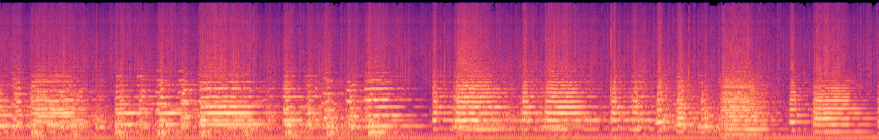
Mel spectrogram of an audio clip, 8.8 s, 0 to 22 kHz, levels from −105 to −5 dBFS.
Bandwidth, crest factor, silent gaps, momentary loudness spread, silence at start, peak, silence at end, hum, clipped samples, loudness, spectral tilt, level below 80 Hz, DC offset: over 20 kHz; 16 dB; none; 8 LU; 0 s; 0 dBFS; 0 s; none; under 0.1%; -16 LUFS; -4.5 dB/octave; -34 dBFS; under 0.1%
